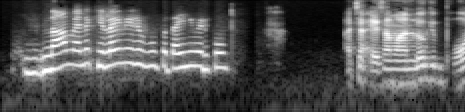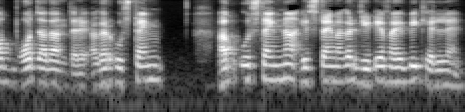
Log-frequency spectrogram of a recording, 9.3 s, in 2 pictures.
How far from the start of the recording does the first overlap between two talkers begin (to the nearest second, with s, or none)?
none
